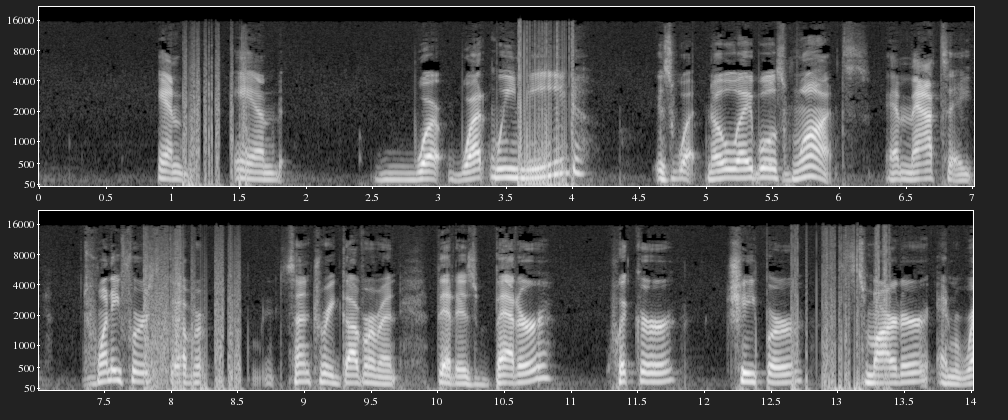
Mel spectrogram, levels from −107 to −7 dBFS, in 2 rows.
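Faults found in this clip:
Loose connector crackle, four bursts: 1.08–1.58 s, 3.59–4.01 s, 7.80–8.52 s, 12.65–13.40 s. Probable component: worn or dirty plug or jack contact in the capture path. Contact making and breaking rapidly as the cable shifts, so the signal is chopped at each break and any DC on the line adds pops. Heard as irregular scratchy crackle over the speech, each burst roughly half to three-quarters of a second long.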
